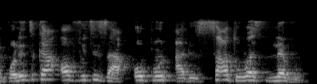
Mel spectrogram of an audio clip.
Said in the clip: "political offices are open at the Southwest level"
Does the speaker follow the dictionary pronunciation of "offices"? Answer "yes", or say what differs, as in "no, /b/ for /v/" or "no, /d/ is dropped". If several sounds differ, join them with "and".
no, /s/ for /z/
